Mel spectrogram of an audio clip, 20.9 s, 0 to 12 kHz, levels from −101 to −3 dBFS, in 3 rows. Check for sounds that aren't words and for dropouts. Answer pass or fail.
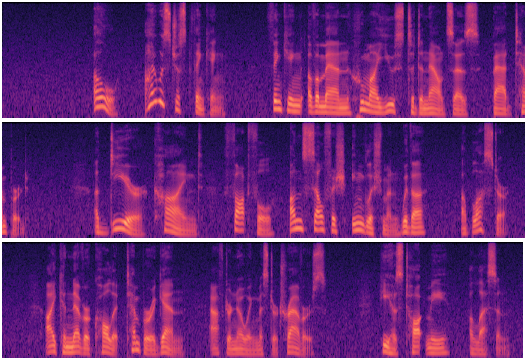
pass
